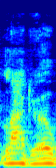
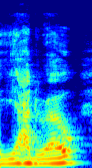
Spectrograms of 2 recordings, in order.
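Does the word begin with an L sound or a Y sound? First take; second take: L sound; Y sound. First: The word begins with an L sound. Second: The word begins with a Y sound. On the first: The speaker calls it wrong. "everybody calls it" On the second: The speaker calls it right. "it's actually"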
